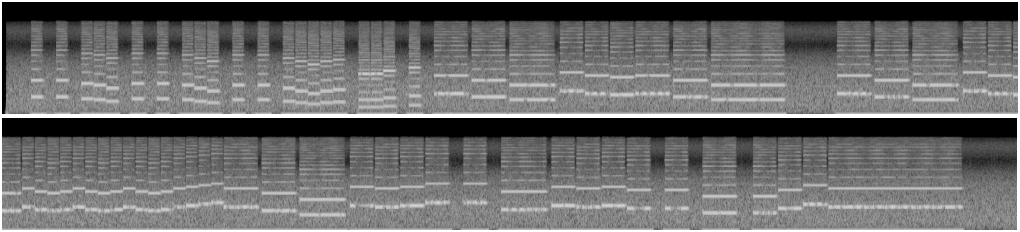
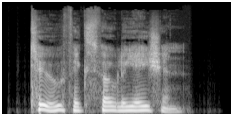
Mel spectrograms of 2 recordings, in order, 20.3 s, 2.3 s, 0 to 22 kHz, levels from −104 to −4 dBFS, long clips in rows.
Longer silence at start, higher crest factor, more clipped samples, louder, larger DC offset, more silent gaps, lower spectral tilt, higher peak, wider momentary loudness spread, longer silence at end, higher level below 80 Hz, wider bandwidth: second, 0 s vs 0.3 s; about the same, 12 dB vs 16 dB; neither; second, -26 LUFS vs -15 LUFS; first, 2% vs under 0.1%; neither; second, -1.5 dB/octave vs -5.5 dB/octave; second, -16 dBFS vs 0 dBFS; second, 3 LU vs 8 LU; second, 0 s vs 0.5 s; about the same, -52 dBFS vs -50 dBFS; second, 11 kHz vs 17 kHz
